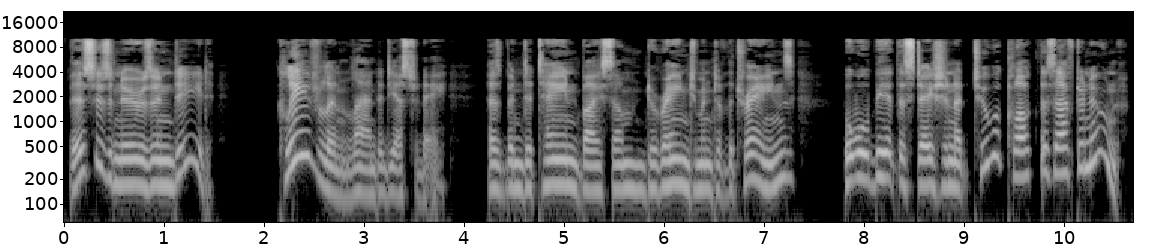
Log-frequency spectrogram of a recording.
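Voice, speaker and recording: A dry, gently mocking father, put on by a woman reading an audiobook. His lowered voice swings up and down as he speaks, in a close, dry recording with no room sound. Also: sing-song, unhurried, no room sound. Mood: dry, teasing. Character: stern teasing middle-aged father.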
